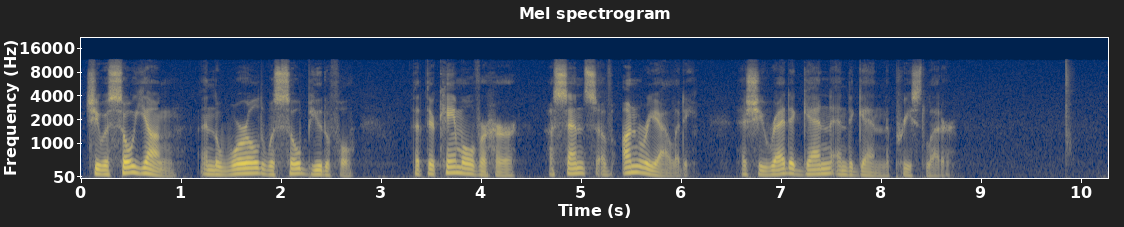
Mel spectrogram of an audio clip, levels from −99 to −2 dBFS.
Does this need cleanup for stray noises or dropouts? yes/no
yes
